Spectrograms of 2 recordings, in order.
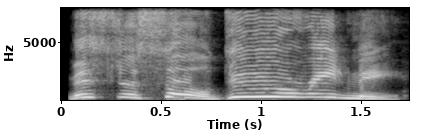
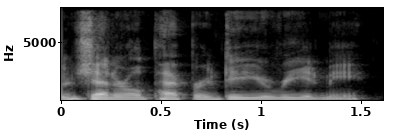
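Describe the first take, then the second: First: Loud, high, panicked radio call; urgent shout. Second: Calm and measured. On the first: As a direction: yell it like the signal's breaking up. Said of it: "someone starts sounding like their audio is distorting". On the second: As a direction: say it calmly after a pause. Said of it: "you say their name first, give it a sec, and then say". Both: Shown as a demonstration.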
